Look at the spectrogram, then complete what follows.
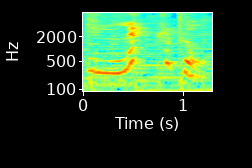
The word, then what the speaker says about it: electrical: four syllables there and whenever ical ending is there we always stress the third syllable from the right hand side so it's electrical electrical electrical mechanical mechanical musical musical so i just wanted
